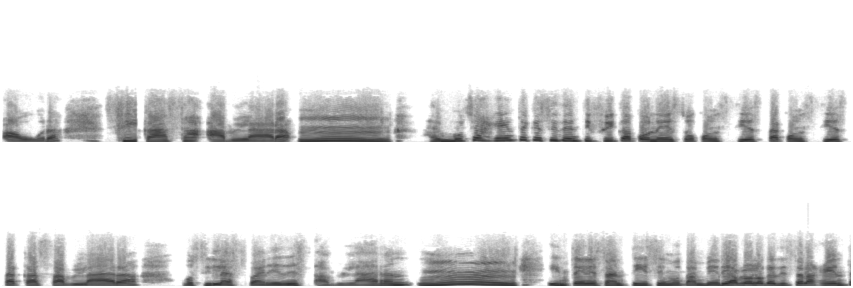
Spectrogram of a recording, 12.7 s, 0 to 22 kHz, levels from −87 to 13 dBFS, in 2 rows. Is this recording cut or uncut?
cut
